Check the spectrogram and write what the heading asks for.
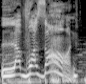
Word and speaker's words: La Voisin: So she meets this person named La Voisin.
